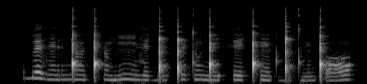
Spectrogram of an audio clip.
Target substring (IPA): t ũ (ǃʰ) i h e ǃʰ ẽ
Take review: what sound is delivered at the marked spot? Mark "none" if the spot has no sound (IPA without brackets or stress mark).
ŋ͡ǃ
